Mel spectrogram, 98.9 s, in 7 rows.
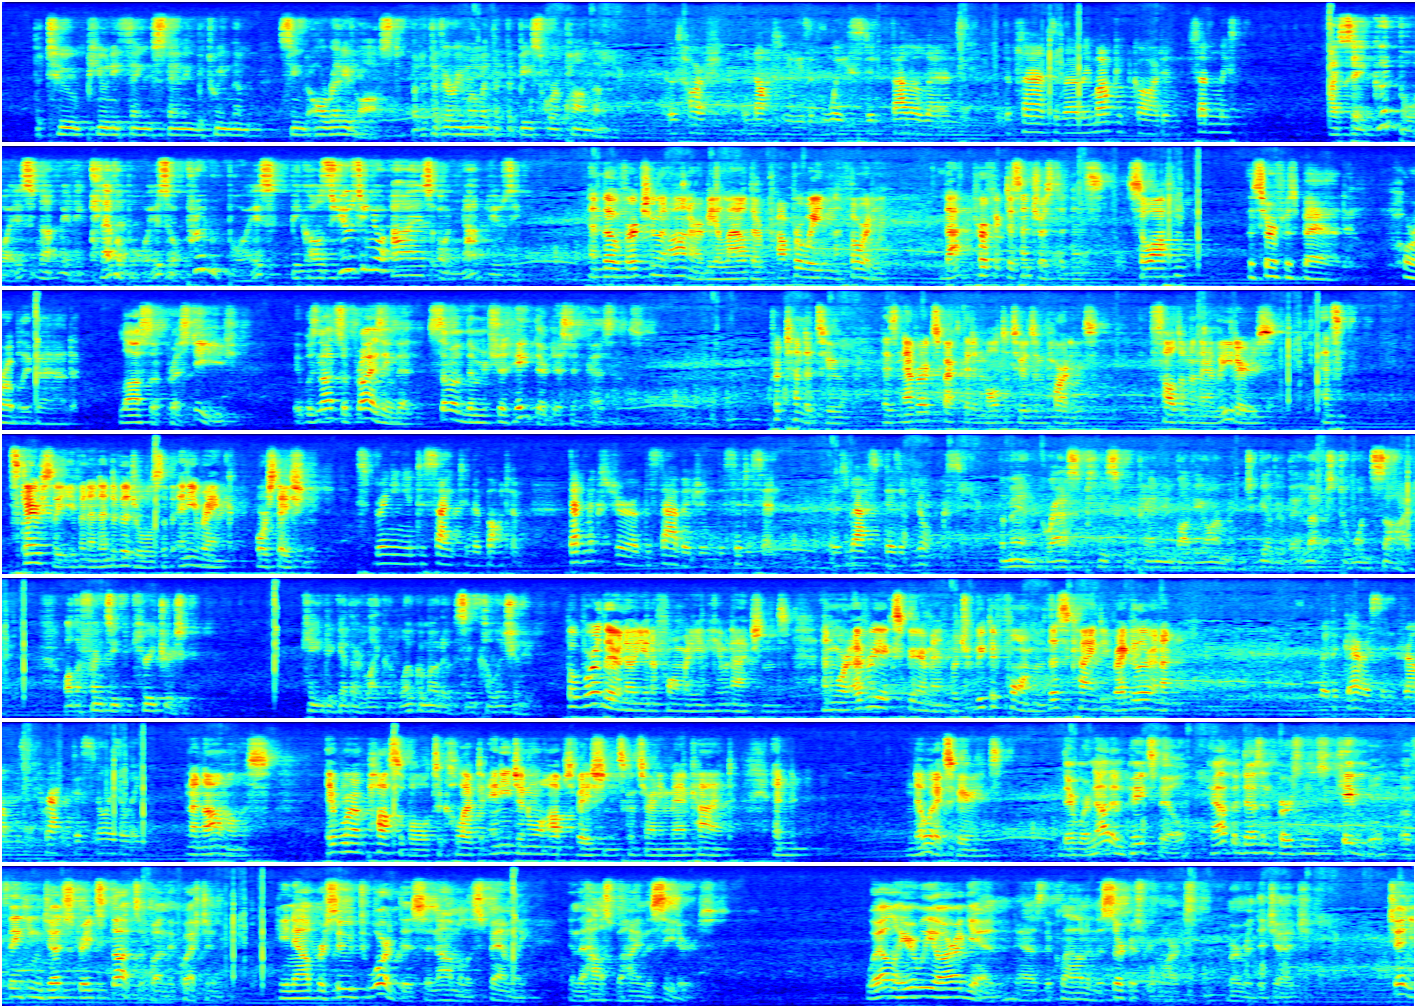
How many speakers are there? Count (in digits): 6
